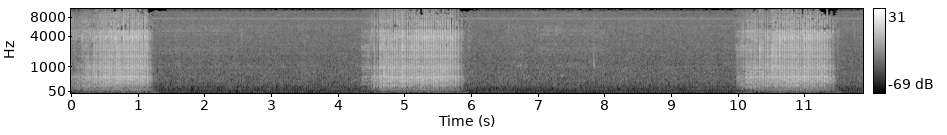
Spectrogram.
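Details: Sleeping Cavalier King Charles Spaniel snoring unusually loudly: three long, harsh snores over a second each, about five seconds apart, with quiet pauses between.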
